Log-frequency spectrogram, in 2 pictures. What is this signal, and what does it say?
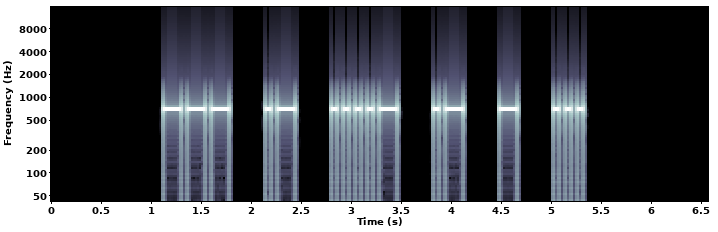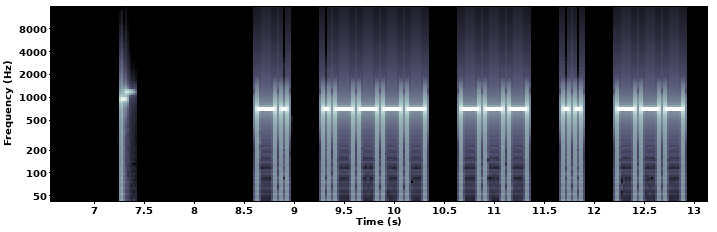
Morse code, heard as a keyed tone, about 20 wpm, spaced as for 14 wpm, 700 Hz. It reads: OA4ATS N1OIO
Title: 082 Lesson 14g - Number 2 - Call Signs 20wpm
